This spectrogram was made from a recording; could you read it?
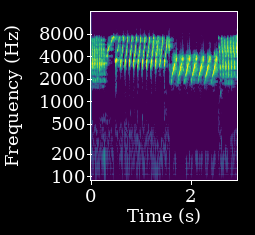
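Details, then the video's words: Canary (banashi) singing while making movements: rapid trilled phrases, first a fast high buzzy roll, then a lower, evenly pulsed trill, then a quick high trill again, all dense and unbroken. "كناري بناشي صوته رررهيب"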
